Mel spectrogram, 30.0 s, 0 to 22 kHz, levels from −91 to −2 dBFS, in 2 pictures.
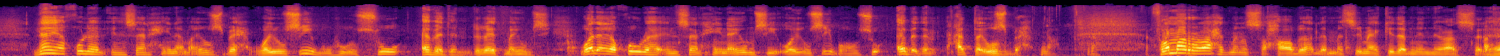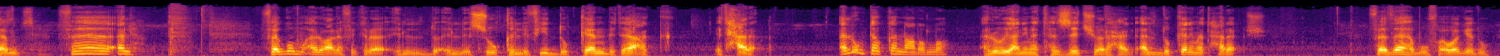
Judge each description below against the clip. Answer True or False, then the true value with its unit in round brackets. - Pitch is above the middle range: False (125 Hz)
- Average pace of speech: True (120 wpm)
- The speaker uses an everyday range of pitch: False (8.2 semitones)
